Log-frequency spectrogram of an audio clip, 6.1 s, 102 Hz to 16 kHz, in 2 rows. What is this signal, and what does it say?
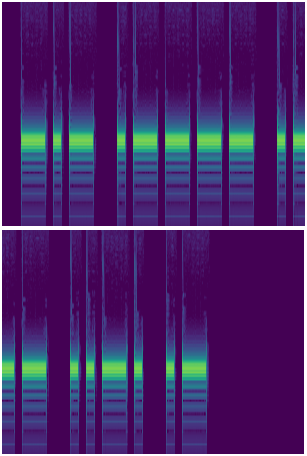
Morse code, heard as a keyed tone, about 15 wpm, 700 Hz. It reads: K1WFA
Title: USA Call Signs - 5 Characters - Repeated 2x - 15wpm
